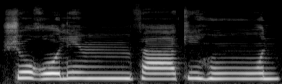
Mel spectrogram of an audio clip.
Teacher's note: غین کے ادائیگی حلق کے اوپر والے حصے سے ہے، غین حروف التفخیم میں سے ہے تو ہم یہ حرف کو بھاری آواز میں پڑھیں گے. آخری میں لام کے نیچے تنوین زیر ہے.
